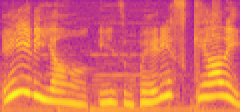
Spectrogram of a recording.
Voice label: alien scary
